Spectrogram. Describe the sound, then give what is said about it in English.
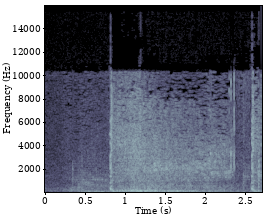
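A homemade hail cannon, built from sheet metal by a vineyard owner in Hamilton, fires a loud, sharp boom that rolls into a long rumbling roar, followed by a second blast near the end. No one speaks. “People liken the booms to explosions and bombs, but police just could not figure out where they were coming from. But now we know they are apparently the result of a homemade hail cannon.”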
